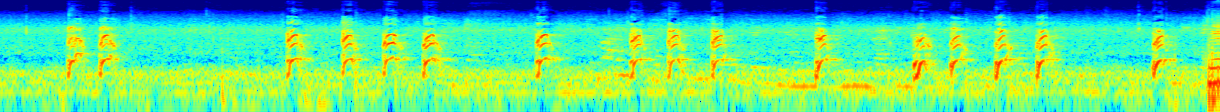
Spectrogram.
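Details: Affenpinscher toy dog barking persistently at home: bright, high-pitched yaps in quick pairs and triplets throughout, about twenty barks in all, with low household background noise and a brief soft voice.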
